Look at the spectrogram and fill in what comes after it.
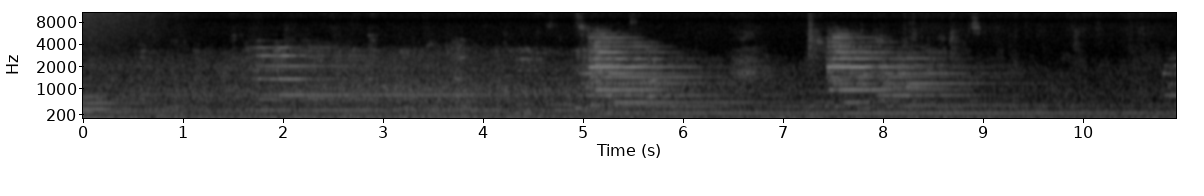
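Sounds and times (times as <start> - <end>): large bell tolling: 0.0 - 0.9
low background noise: 0.0 - 10.9.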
